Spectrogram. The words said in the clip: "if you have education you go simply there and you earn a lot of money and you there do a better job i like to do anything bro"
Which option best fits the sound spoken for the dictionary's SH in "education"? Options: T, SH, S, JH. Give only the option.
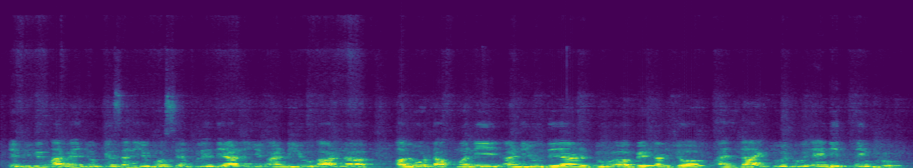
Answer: S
